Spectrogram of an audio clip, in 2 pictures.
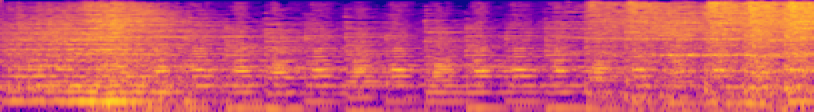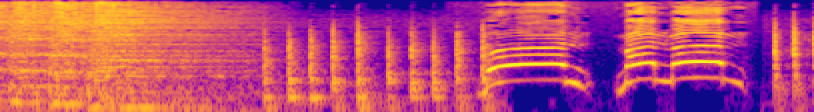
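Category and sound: household object, knocking on a door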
